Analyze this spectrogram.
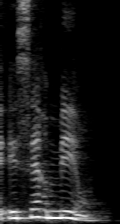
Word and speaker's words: Esserméant: Donc, Esserméan, hein, c'est bien comme ça que ça se prononce. Alors exactement, c'est Esserméan. Esserméan, ah ouais, ah oui, c'est vrai, il y a Éan. Et oui, Éan.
